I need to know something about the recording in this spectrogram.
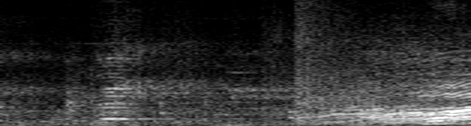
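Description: Quiet hall sound with one soft knock about half a second in, then a voice starting near the end and rising in level.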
